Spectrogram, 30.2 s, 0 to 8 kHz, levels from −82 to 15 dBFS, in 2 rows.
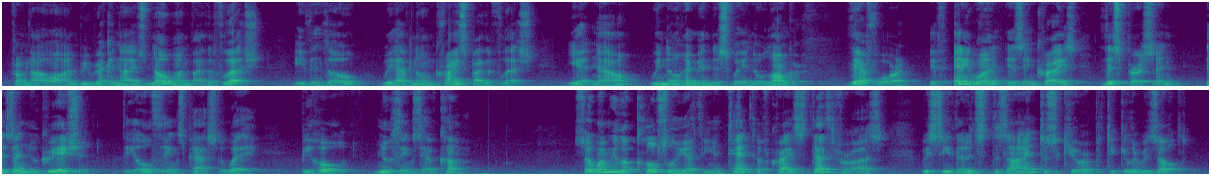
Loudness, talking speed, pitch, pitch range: -26 LUFS, 145 wpm, 70 Hz, 65-70 Hz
